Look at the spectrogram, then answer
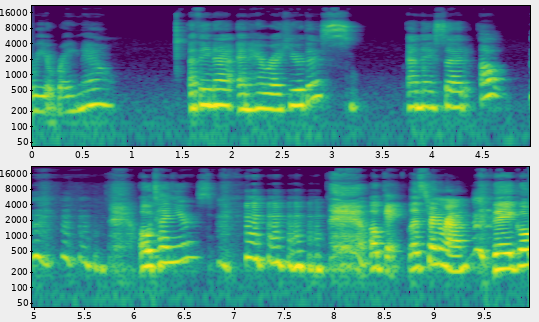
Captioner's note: giggles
